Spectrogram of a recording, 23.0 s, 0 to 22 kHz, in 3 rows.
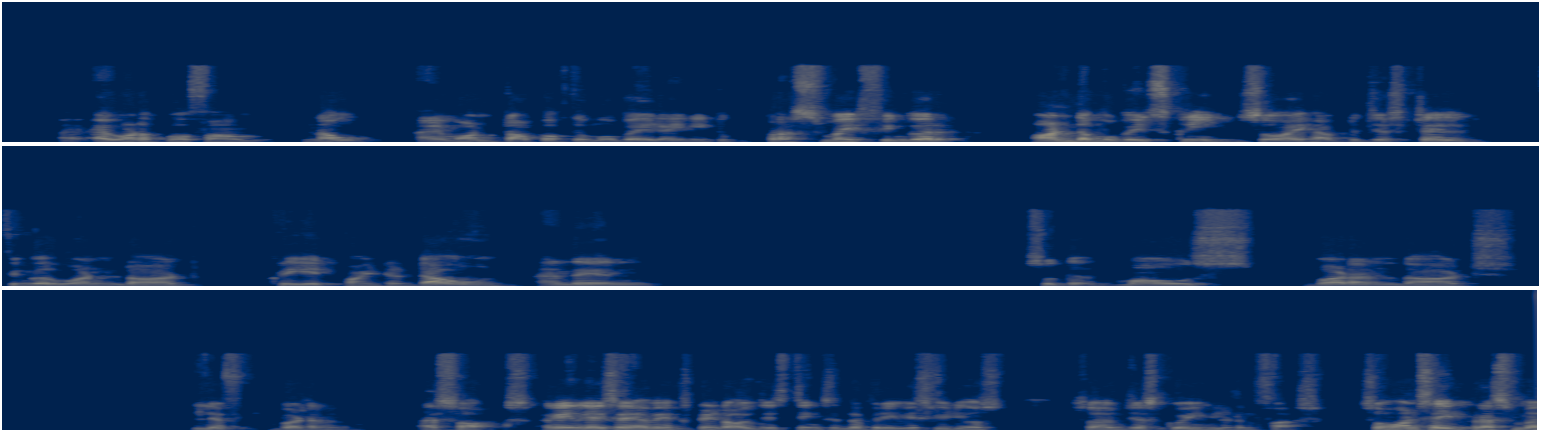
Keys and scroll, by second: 0.5 Return, 8.0 Return, 14.3 Return, 16.9 Return, 21.6 Return.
